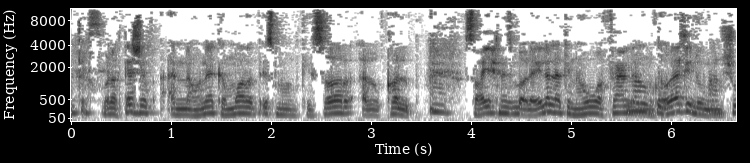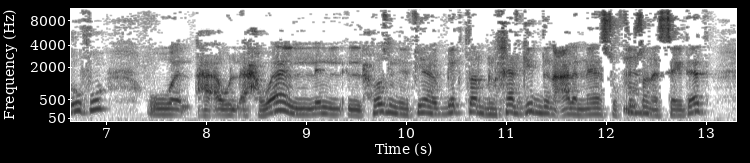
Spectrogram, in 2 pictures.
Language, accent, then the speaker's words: Arabic; Egypt; لان احنا كمصريين تفاعلنا حب غير عادي لهذا البلد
